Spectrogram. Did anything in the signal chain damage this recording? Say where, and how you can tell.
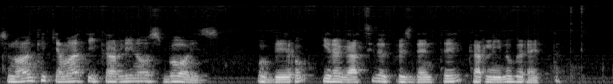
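No, nothing in the signal chain audibly damaged this speech.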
